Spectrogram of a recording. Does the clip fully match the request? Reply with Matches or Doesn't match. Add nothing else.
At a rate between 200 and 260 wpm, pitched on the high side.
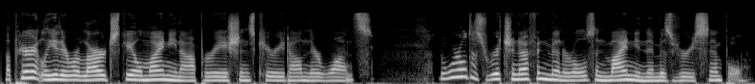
Doesn't match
